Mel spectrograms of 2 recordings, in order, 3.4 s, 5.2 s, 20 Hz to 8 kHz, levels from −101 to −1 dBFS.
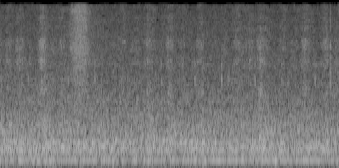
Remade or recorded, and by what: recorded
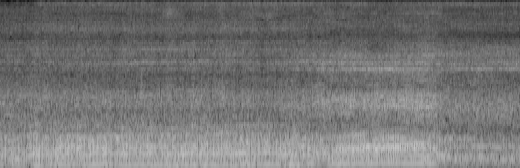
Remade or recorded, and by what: remade, vocoder, Vocos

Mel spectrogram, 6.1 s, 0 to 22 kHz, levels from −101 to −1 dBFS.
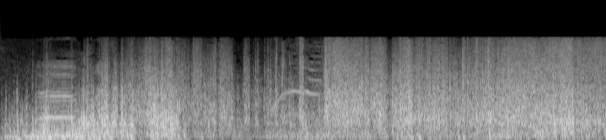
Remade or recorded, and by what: recorded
